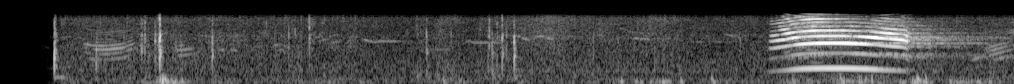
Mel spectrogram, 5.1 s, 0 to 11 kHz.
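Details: At Kew Gardens on 25 May 2013, a peacock calling for a mate gives one loud, nasal, wailing scream near the end, after a quiet stretch with faint voices and a few thin bird notes.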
